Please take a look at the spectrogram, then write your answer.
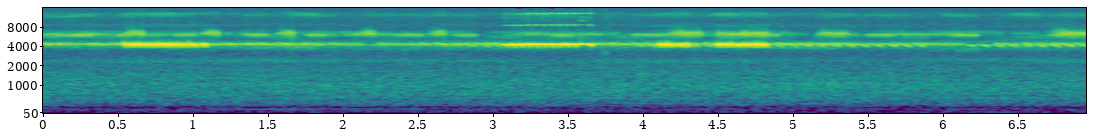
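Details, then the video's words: Night chorus of crickets in a tranquil outdoor setting: a constant shrill trill with several louder bursts standing out, one early, a fast pulsing run midway, then two quick chirps close together. "Soothing Cricket Sounds"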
